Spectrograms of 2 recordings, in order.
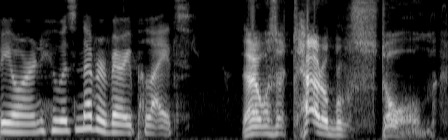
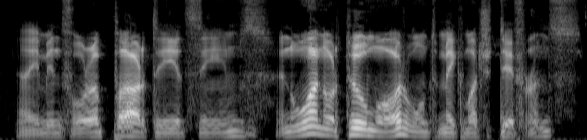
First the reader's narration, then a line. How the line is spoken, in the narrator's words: growled Beorn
